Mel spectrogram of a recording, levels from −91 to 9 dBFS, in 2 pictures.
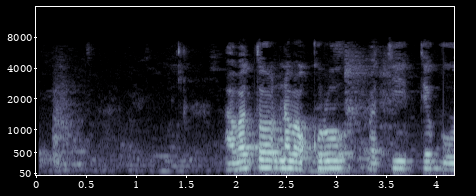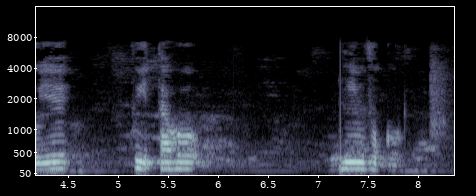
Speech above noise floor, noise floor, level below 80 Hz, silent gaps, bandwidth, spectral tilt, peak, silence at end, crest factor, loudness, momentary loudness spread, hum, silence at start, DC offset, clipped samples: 38 dB; -57 dBFS; -54 dBFS; none; 7.4 kHz; -8 dB/octave; -2 dBFS; 0.15 s; 20 dB; -20 LUFS; 22 LU; none; 0.05 s; under 0.1%; under 0.1%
